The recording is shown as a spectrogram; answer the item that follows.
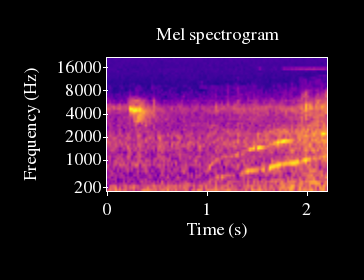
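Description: Hayward GVA-24 valve actuator motor running as it turns the valve over to spa mode, over a steady background hum; about a second in a whine starts and rises steadily in pitch.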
